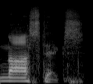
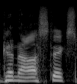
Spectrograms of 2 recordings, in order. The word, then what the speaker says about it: Gnostics: John's day they're called Gnostics I like to call them ganache sticks but the G is silent but they're Gnostic so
